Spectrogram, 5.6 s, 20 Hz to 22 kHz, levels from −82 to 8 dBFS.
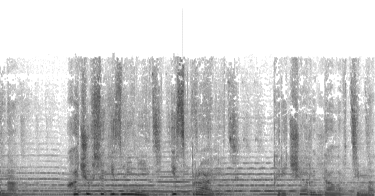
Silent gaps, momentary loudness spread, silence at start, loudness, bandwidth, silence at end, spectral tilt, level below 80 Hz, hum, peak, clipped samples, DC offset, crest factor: none; 12 LU; 0 s; -14 LUFS; 16 kHz; 0 s; -3.5 dB/octave; -46 dBFS; none; 0 dBFS; under 0.1%; under 0.1%; 14 dB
